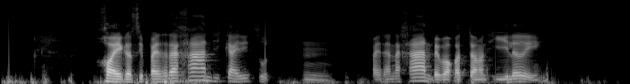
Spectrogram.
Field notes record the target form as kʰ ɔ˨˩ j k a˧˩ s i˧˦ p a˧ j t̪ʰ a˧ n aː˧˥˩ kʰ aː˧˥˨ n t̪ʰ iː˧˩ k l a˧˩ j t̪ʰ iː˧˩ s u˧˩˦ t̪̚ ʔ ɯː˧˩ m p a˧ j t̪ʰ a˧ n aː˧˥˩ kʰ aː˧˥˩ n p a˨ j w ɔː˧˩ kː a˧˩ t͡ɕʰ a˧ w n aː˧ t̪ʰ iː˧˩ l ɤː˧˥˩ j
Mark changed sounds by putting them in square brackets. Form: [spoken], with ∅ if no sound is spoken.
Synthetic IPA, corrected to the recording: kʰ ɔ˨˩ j k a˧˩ s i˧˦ p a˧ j t̪ʰ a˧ n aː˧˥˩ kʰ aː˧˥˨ n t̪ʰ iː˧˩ k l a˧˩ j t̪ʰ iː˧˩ s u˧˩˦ t̪̚ ʔ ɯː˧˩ m p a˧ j t̪ʰ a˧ n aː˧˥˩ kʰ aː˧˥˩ n p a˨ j [b] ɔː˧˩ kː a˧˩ [t͡ɕ] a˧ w n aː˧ t̪ʰ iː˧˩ l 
